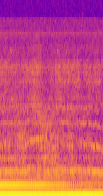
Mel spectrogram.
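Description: Baritone saxophone holding a very soft, steady note.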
